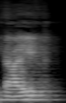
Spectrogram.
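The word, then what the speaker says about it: tight: देखो दोस्तों, जब भी किसी इंग्लिश वर्ड में जीएच हो और उसके ठीक पहले स्वर हो या जीएच के बाद टी हो तो जीएच का उच्चारण नहीं होता है।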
